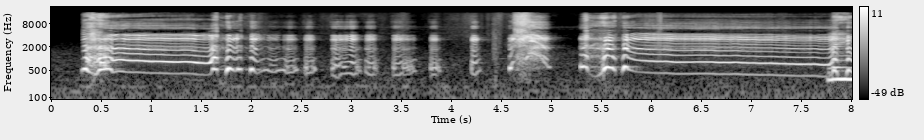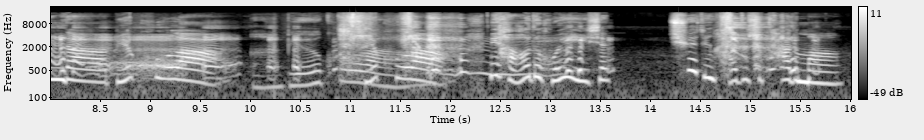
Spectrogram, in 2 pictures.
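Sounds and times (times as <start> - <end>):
woman crying and wailing: 0.3 - 13.7, 14.7 - 16.0
woman sobbing and gasping: 0.3 - 13.7, 14.6 - 16.0.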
